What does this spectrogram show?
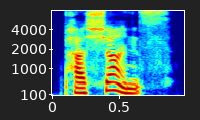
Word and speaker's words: patients: The interesting word here is patience. Pay attention to the first t. It makes a sound. Pashants patience.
